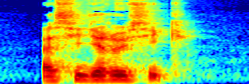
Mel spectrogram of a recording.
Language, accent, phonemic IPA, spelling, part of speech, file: French, France, /a.sid e.ʁy.sik/, acide érucique, noun, LL-Q150 (fra)-acide érucique.wav
- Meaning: erucic acid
